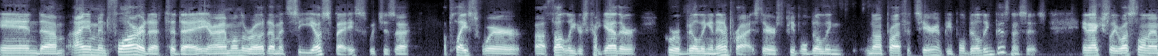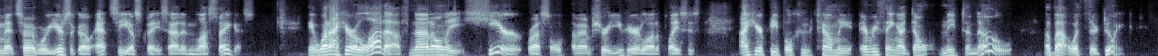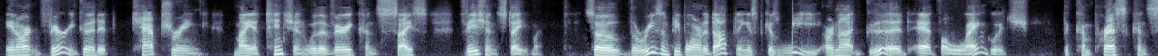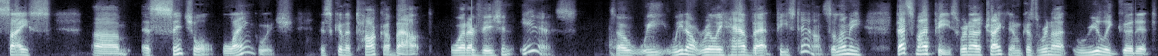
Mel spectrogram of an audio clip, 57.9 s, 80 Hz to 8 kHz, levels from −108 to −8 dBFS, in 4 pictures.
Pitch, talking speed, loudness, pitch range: 130 Hz, 170 wpm, -20 LUFS, 120-150 Hz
